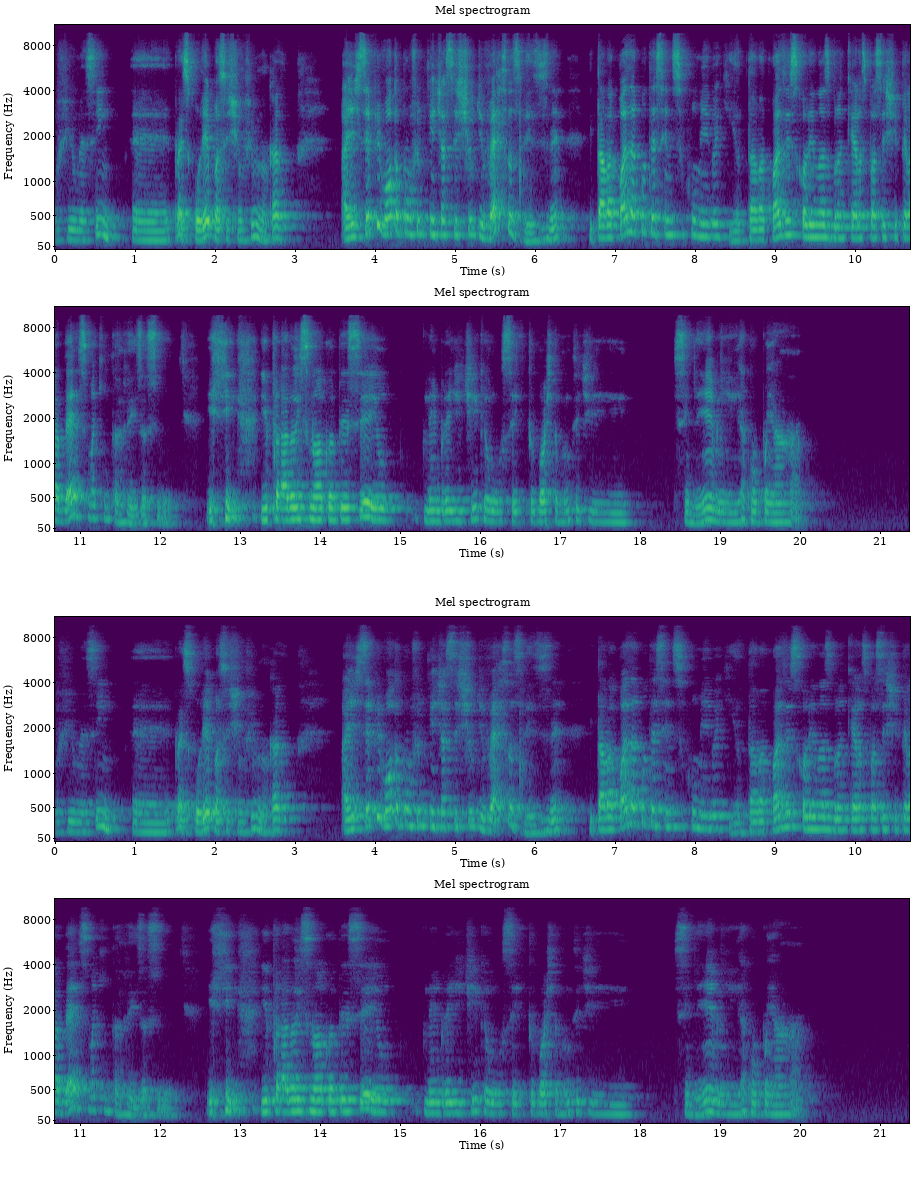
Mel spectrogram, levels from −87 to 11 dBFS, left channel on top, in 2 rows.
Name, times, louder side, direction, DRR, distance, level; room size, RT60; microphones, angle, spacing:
voice 1, 0.0-3.1 3.6-6.3 6.7-12.2 12.6-14.9 15.3-17.8 18.4-20.0, left 3 dB, 65° left, 0.5 m, -24 dB
7.4 x 3.7 x 3.4 m
head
